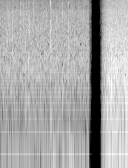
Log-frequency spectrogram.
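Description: Rain falling during a typhoon, a steady broadband hiss that cuts out briefly to silence and then returns louder and closer.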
